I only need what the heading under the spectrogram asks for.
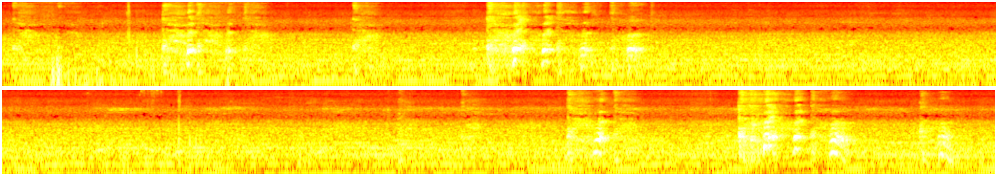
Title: Girl coughing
